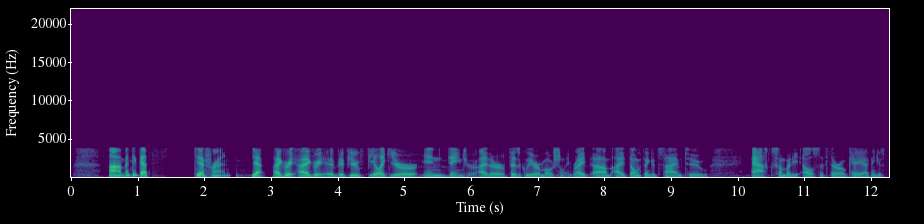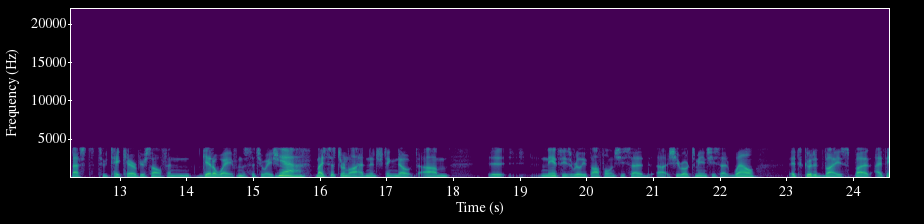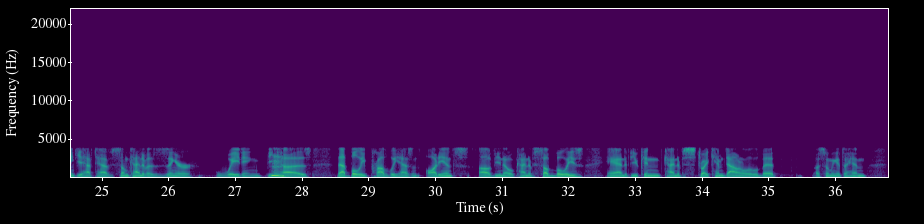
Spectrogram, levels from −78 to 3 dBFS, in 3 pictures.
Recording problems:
high frequencies cut off; severe; nothing above 4 kHz

